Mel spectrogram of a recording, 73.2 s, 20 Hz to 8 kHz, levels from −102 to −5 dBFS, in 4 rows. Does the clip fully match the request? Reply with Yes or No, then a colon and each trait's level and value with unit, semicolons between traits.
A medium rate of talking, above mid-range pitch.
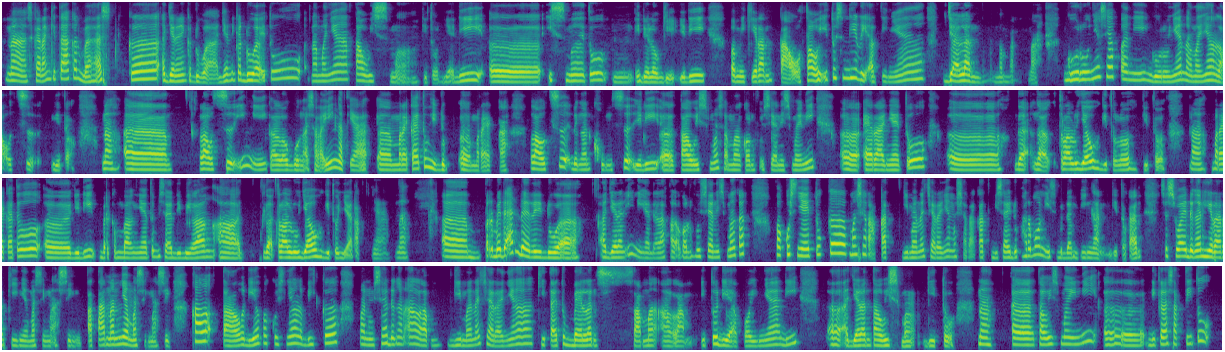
Yes: average, 125 wpm; high, 200 Hz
